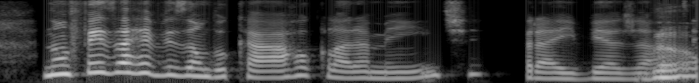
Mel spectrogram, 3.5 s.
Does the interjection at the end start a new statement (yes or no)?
yes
